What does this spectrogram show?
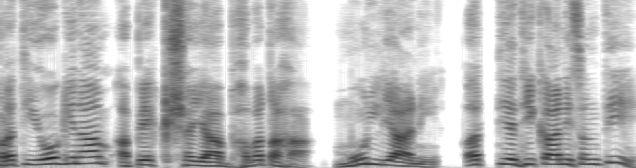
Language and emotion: Sanskrit, angry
